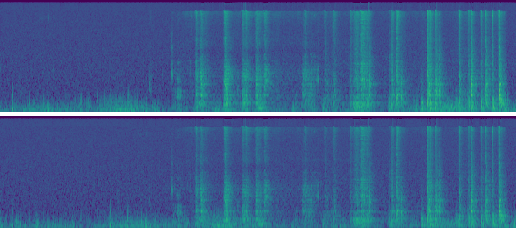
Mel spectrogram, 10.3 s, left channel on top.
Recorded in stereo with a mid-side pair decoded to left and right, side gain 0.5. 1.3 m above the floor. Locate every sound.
3.4 s a squeak: 25° left, 1.2 m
